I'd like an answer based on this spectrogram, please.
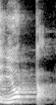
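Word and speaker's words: yotta: প্রথমে আমরা বলছি এটা এটা উচ্চারণটা হচ্ছে ইয়োটটা, উচ্চারণটা কী, উচ্চারণটা হচ্ছে ইয়োটটা, তাহলে ইয়োটটাকে আমরা প্রকাশ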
